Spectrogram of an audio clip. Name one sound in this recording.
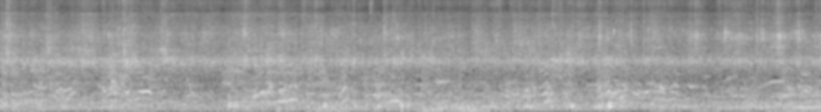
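Ankle rattles shake and clatter with the dancers' steps.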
